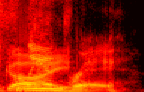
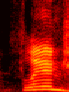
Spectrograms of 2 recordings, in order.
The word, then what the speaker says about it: Flandre: Flandra Scarlet, Aeon. – I'm pretty sure it's Flandre. – Flandre. – Flandre.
